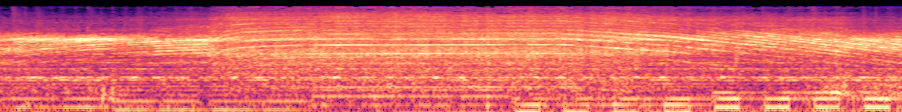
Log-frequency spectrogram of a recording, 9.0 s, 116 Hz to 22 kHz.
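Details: DeWalt DW801 angle grinder after armature bearing replacement (was jammed, would not turn): high, steady motor whine at an even pitch with no rasp or grinding; runs smoothly.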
